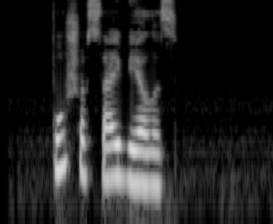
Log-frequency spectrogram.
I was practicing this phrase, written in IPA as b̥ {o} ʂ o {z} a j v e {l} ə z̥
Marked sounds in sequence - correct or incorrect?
incorrect: u, incorrect: s, correct

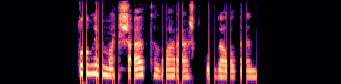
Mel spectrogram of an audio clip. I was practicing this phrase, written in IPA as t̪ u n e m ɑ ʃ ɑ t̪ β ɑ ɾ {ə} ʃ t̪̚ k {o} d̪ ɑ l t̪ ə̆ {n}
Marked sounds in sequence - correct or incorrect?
incorrect: ɑ, incorrect: u, correct

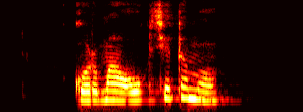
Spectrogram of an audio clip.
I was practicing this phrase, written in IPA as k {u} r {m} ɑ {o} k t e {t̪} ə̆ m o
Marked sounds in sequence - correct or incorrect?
incorrect: o, correct, correct, correct

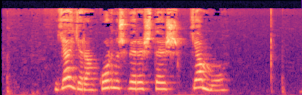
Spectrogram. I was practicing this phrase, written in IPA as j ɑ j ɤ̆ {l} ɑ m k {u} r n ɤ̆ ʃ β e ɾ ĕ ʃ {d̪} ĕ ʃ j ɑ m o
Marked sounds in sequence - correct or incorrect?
incorrect: ɾ, incorrect: o, incorrect: t̪

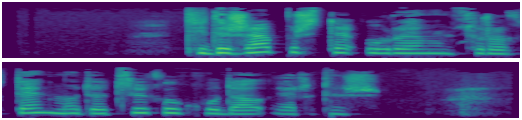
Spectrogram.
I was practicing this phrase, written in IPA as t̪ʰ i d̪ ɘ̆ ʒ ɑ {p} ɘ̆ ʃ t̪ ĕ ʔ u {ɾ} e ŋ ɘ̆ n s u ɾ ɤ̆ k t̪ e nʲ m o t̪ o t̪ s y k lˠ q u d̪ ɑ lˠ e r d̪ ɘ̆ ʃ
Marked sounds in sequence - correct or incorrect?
correct, correct

